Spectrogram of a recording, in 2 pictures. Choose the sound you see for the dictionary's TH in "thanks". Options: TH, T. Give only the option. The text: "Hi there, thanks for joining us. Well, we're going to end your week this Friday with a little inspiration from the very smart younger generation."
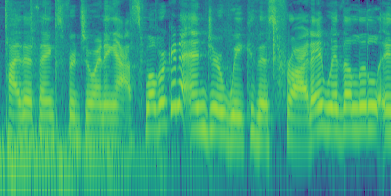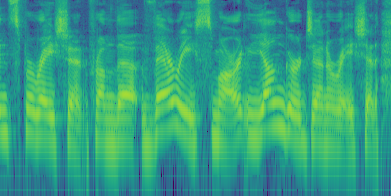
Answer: TH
